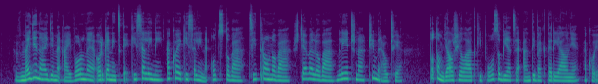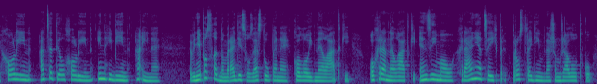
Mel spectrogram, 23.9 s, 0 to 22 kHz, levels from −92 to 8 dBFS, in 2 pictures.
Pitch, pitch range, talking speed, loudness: 200 Hz, 180-230 Hz, 115 wpm, -35 LUFS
